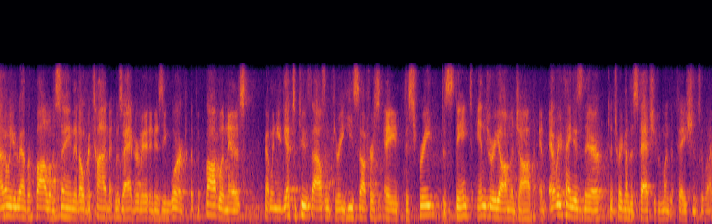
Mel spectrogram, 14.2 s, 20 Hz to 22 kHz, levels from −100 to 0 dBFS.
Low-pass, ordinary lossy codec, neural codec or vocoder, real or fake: 7.2 kHz; Opus, 16 kbps; codec, 16 kHz, 1 kbps, X-Codec, HuBERT features, trained on general audio; fake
